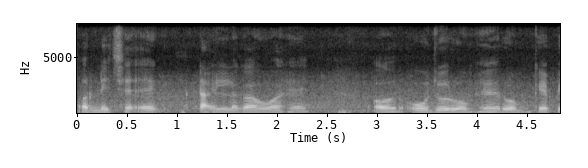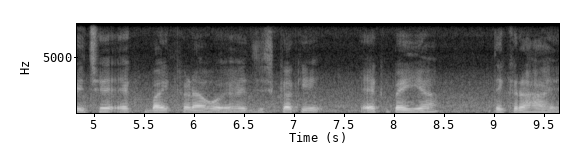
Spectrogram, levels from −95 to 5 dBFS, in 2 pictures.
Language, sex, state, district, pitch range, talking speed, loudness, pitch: Hindi, male, Uttar Pradesh, Jyotiba Phule Nagar, 135-150 Hz, 170 wpm, -22 LUFS, 140 Hz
